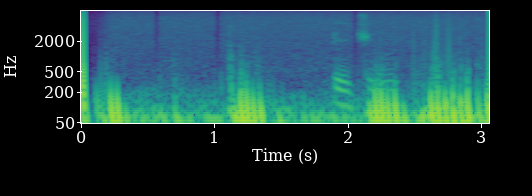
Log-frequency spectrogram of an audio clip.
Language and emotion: Russian, neutral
